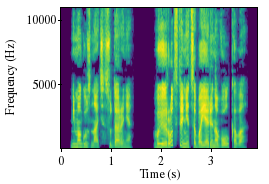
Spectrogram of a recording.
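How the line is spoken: Stern question. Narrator (Russian): строго спросил Ершов

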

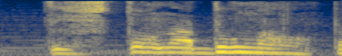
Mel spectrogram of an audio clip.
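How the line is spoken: Hissing. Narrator (Russian): прошипел сталкер

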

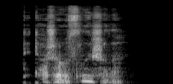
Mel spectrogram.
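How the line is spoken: Whispering. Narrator (Russian): прошептал Дзирт, тесно прижавшись к боку пантеры

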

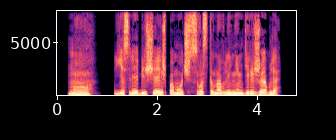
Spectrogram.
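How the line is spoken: Sigh. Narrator (Russian): Рубари вздохнул

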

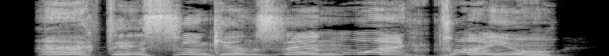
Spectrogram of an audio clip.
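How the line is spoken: Shouted, bloodied nose. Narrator (Russian): крикнул Эдди, вытирая кровь из разбитого носа

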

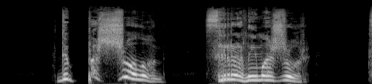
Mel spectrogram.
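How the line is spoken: Hissing with hatred. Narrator (Russian): с явной ненавистью в голосе прошипел Гуков

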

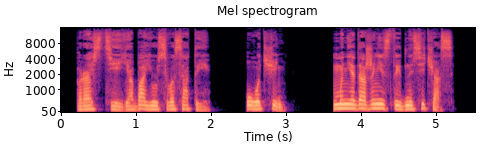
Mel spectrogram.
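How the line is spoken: Strained, muffled behind hand. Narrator (Russian): еле выдавил, прикрывая рот ладонью

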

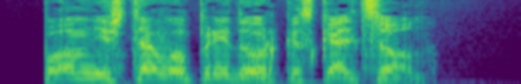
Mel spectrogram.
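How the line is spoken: Dry chuckle. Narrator (Russian): хмыкнул Иван

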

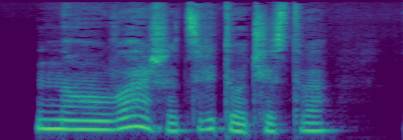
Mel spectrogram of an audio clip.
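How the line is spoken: Timid, very quiet. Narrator (Russian): робко произнесла Джуб, тихо-тихо

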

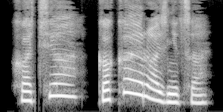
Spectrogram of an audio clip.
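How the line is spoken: Forced, firm and dry. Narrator (Russian): выдавила, насколько получилось, твердо и сухо

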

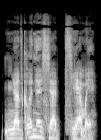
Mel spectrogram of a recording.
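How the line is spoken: Barked. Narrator (Russian): рявкнул

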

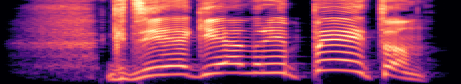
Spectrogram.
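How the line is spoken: Yelling. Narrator (Russian): заорал Риджвик патрульному Прайсу

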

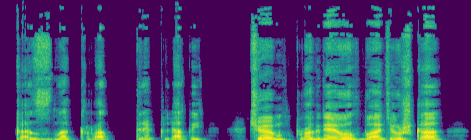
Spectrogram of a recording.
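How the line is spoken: Forced, strained. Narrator (Russian): выдавил из себя Акинф

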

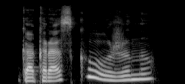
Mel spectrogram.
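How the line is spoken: Purring. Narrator (Russian): промурлыкал

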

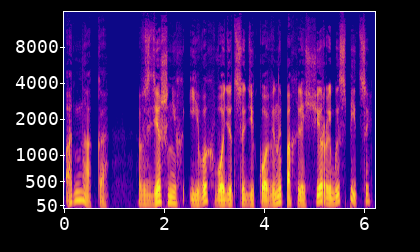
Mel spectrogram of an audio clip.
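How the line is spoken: Embarrassed mutter. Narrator (Russian): пробормотал я сконфуженно

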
